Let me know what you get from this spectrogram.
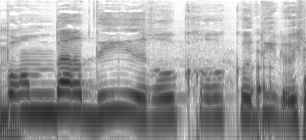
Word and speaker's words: Bombardiro Crocodilo: Ja, yeah, also Bombardiro Crocodilo. – Du musst es italienisch aussprechen. – Bombardiro Crocodilo.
